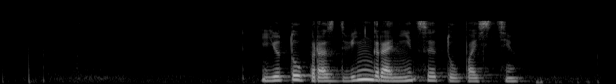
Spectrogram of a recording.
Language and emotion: Russian, neutral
